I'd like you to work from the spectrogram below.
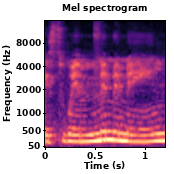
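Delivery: "swimmimming" with the m repeated in extra syllables; wrong doubled sound. Shown as a demonstration. Teacher showing how not to say swimming, m sound repeated. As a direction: stutter the m in "swimmimming", mim-mim-ing. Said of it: "we don't say".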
